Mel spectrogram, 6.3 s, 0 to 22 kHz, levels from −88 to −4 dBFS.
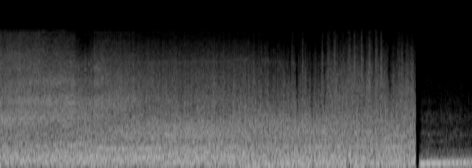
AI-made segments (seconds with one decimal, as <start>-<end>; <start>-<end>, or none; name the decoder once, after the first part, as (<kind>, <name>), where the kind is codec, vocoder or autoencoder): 0.5-1.2 (codec, SNAC)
